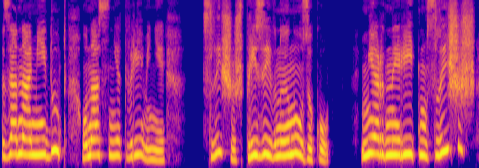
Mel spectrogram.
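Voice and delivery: high, loud, feverish excitement; frenzied urging. A narrator's reading. Madwoman hearing music that calls her to dance, frenzied. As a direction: urge them on with mounting fervour.

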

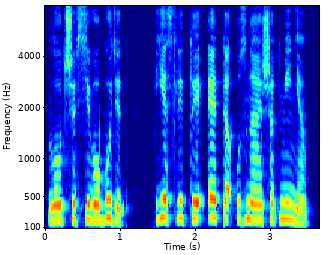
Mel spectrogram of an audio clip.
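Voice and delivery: a man breaking bad news gently. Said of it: "сказал он".

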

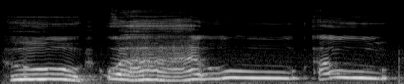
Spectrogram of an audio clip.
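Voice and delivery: very high, drawn-out howling moan; whimpering wail.

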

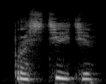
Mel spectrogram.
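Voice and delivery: hushed, breath-only plea; whispered apology. A narrator's reading. Miss Twitterton seated by the fire, whispering. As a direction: whisper it timidly.

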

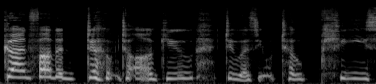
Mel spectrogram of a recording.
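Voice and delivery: put-on high, hushed girl's plea; pleading. A narrator's reading. Susan begging grandfather to obey, high pleading. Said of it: "Susan pleaded".

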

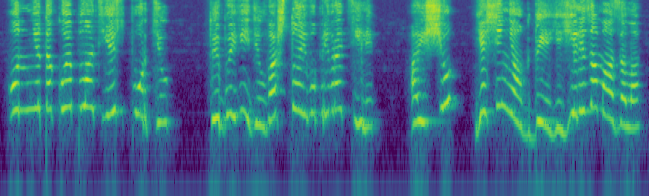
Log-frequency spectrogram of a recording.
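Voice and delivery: high, indignant complaint; indignant girl. Acted. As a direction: complain in outrage. (возмущённо, высоким голосом)

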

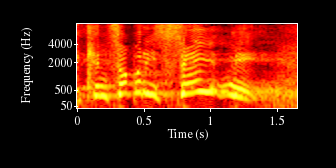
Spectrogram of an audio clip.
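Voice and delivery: high, pleading cry for help. Retold or imitated. Preacher voices a drowning addict, high and pleading. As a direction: call out for someone to save you. Depressed person crying out.

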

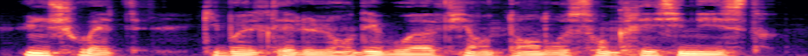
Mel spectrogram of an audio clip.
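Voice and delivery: ordinary delivery

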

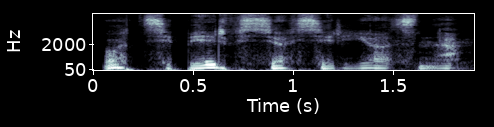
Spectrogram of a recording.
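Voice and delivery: low, soft, slow whisper. A narrator's reading. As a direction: drop to a hushed voice. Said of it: "перешла на шёпот".

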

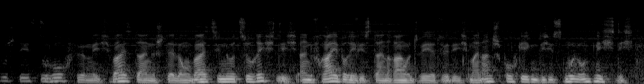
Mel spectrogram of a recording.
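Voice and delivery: measured, solemn verse reading; lofty poetry reading with rising and falling lines; poem recital. Acted. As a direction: recite it like a sonnet on stage. Solemn sonnet recital read to the cloud.

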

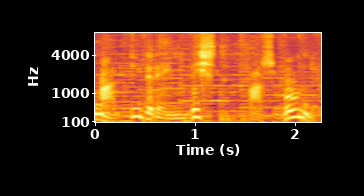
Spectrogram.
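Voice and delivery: ordinary delivery

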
